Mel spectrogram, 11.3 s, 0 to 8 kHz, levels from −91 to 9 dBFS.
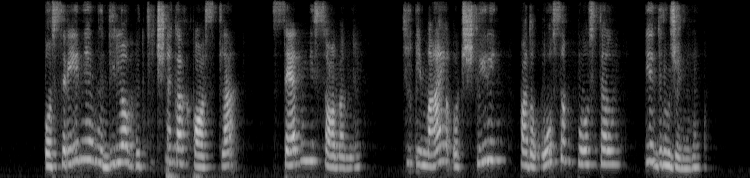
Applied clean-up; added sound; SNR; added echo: neural mask model DeepFilterNet 3.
